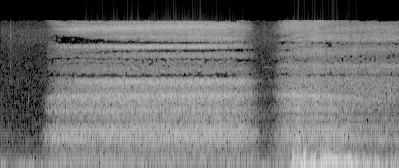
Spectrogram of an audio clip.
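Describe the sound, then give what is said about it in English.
A deep inhale into the belly: a long, steady breath rush lasting about two seconds. A short pause follows, then another breath begins. “Take a nice deep inhale into the belly. Relax the exhale into the belly. Another one.”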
